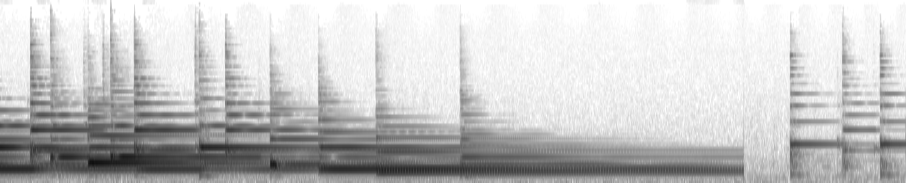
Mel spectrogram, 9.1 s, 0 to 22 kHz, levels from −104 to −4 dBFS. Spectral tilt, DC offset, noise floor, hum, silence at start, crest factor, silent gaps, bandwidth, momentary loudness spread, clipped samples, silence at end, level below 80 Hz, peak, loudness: -8 dB/octave; under 0.1%; -57 dBFS; none; 0 s; 16 dB; none; 9.4 kHz; 22 LU; under 0.1%; 0 s; -76 dBFS; -8 dBFS; -24 LUFS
